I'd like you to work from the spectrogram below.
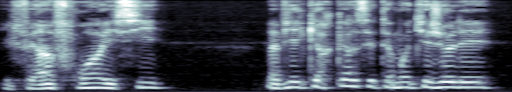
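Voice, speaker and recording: A man reading aloud and voicing a shabby, sly old male bailiff's clerk who talks in a wheedling, grandly flattering way. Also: a little high, normal speed, pitched above the performer's own voice, close to an everyday voice. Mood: sly, jovial.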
